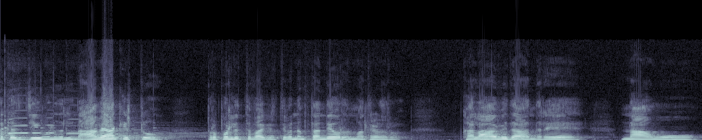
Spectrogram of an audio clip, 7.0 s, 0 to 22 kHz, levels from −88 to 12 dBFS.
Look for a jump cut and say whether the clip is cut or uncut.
uncut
